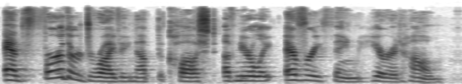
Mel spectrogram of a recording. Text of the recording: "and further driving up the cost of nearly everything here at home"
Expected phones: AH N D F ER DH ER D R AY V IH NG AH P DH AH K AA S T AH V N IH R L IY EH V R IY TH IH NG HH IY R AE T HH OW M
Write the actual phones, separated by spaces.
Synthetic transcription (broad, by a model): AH N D F ER DH ER D R AY V IH NG AH P DH AH K AA S T AH V N IH R L IY EH V R IY TH IH NG HH IY R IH T HH OW M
